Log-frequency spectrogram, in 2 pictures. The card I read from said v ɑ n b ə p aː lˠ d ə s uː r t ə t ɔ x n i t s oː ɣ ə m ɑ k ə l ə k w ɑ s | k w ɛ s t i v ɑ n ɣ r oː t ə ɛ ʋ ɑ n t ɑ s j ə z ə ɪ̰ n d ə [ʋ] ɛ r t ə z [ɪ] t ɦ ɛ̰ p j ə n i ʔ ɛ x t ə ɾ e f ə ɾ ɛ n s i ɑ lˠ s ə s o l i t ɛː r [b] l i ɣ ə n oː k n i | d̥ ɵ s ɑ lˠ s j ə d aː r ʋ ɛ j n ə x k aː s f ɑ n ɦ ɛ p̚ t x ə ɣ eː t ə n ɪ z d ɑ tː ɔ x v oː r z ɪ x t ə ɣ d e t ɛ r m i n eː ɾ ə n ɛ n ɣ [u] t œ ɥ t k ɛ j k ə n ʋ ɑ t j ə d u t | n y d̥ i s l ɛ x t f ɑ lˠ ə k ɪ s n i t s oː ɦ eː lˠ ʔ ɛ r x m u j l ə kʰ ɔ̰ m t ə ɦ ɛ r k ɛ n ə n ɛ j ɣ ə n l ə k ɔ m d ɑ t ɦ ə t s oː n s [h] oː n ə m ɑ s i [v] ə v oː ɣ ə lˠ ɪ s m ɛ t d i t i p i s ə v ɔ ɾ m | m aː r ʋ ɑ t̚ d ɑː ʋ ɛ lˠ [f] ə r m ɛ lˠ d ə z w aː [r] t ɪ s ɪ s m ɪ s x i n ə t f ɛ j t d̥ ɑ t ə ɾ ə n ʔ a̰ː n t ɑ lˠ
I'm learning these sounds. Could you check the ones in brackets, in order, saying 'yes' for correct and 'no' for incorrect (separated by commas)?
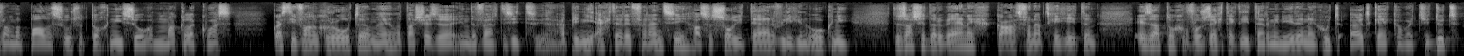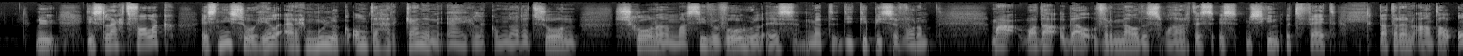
no, no, no, yes, no, yes, no, yes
